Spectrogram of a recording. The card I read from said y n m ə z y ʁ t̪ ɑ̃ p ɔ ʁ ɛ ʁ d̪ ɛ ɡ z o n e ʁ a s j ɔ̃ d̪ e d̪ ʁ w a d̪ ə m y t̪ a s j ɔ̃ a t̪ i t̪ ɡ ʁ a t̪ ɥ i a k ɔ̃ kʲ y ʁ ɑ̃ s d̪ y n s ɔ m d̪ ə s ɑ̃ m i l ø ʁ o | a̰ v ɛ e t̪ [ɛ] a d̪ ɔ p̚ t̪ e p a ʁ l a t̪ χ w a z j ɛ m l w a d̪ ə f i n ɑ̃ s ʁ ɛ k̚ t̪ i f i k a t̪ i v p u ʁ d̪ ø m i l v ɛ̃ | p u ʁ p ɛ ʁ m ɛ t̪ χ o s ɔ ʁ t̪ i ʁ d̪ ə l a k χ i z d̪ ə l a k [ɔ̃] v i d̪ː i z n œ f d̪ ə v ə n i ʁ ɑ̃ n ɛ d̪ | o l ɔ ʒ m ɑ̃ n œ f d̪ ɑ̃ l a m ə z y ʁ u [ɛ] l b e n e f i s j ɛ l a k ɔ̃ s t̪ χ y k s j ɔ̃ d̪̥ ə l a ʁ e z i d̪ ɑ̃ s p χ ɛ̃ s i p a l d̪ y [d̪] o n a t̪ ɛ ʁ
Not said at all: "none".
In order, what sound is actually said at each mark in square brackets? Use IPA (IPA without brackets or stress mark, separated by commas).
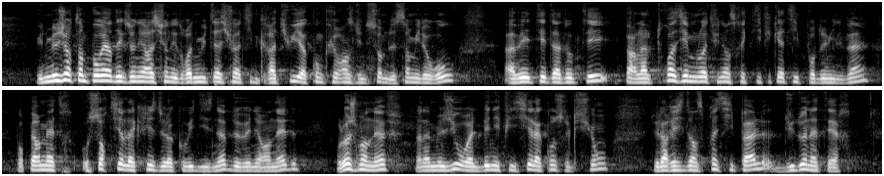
e, ɔ, ɛ, d̪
